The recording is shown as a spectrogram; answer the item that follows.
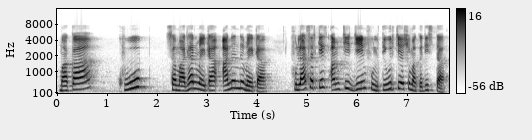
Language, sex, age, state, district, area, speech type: Goan Konkani, female, 60+, Goa, Canacona, rural, spontaneous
